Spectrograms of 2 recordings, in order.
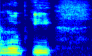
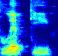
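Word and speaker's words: Luepke: See a guy like Hunter Lupke. Actually, I realized the other day that's pronounced wrong. It's Lipke. It's Lipke. It's pronounced Lipke.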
